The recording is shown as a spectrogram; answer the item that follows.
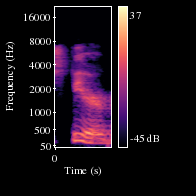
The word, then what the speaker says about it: Spier: We pronounced it spear because it's S-P-I-E-R, and that's the German word for muscle.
